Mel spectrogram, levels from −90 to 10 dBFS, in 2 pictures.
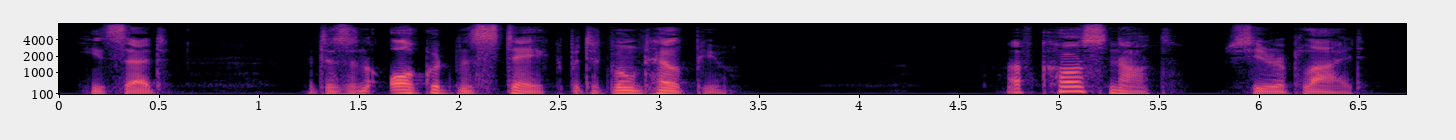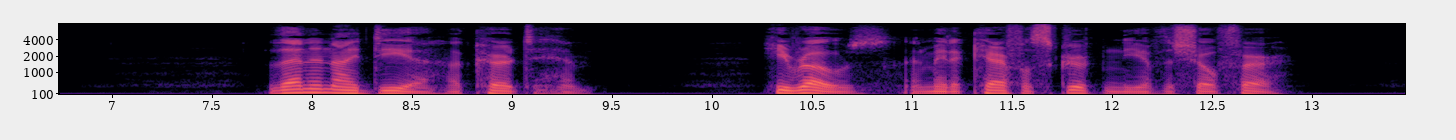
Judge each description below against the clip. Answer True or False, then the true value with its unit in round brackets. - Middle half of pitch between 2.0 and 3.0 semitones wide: False (5.0 semitones)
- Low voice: True (100 Hz)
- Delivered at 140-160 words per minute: True (145 wpm)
